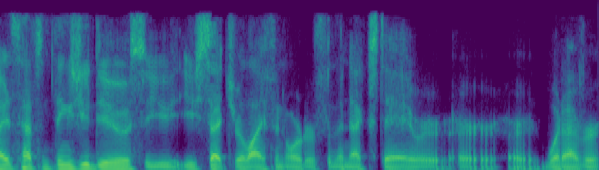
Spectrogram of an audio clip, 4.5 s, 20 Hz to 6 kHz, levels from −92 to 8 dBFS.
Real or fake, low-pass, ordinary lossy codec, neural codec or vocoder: real; 5.4 kHz; MP3, 48 kbps; none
